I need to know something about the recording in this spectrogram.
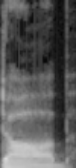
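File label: "daub", US English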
